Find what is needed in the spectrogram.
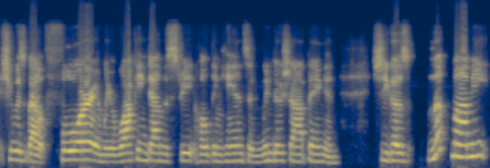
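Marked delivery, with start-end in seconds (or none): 5.7-6.5 high-pitched imitation of a little kid; little megaphone child voice. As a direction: mimic a small child's carrying voice. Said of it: "in that little megaphone voice they have".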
